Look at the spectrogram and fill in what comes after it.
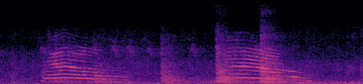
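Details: Pet cat returning after wandering to the neighbour's house in search of its owner; two long, falling meows about two seconds apart, answering a person repeatedly calling it to come home.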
